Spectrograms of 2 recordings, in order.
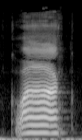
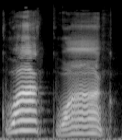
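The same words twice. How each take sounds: First: A loud mock frog croak. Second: Frog croaks. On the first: Frogs at the pond call out with a loud croak. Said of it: "riefen die Frösche". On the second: Acted.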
